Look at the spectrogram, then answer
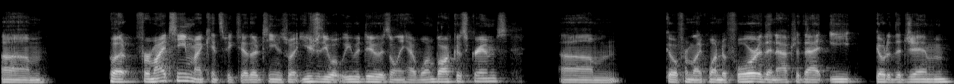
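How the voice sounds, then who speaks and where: At a fairly quick pace, a man talks in a normal speaking voice with fairly even intonation. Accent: American. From Tennessee and Florida, US South. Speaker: professional video game player and content creator. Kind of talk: casual interview.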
